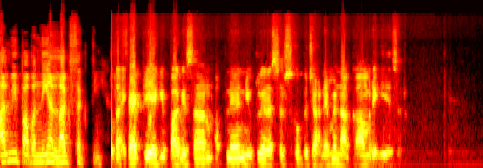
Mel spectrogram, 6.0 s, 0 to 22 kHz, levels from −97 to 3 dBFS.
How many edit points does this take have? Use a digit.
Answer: 1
